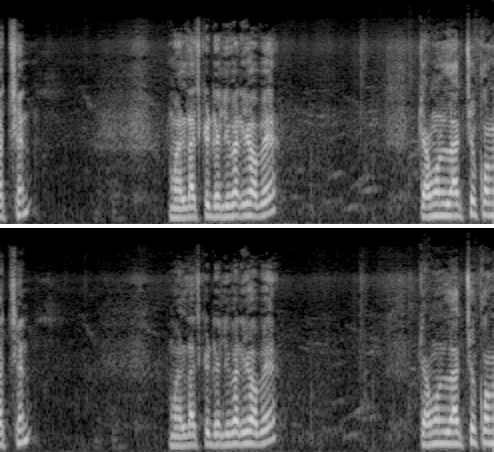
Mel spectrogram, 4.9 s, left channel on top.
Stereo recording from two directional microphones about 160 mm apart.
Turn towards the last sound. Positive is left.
turn(degrees=-25)  # may be behind; listen again after turning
